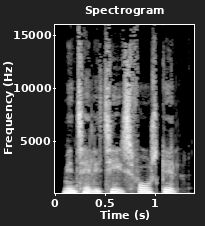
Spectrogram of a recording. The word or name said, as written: mentalitetsforskel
